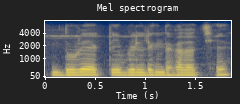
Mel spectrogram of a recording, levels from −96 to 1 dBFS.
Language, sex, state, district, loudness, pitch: Bengali, male, West Bengal, Cooch Behar, -14 LUFS, 135 Hz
